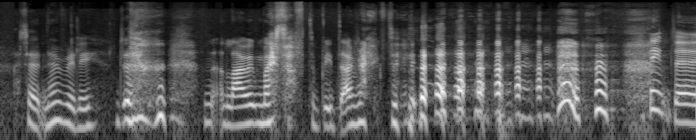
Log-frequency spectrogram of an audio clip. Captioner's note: laughs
